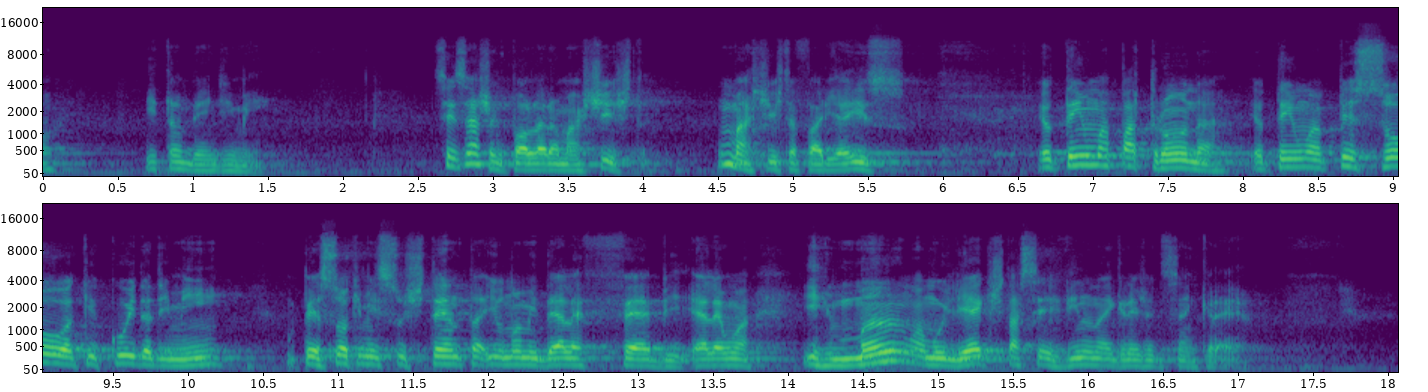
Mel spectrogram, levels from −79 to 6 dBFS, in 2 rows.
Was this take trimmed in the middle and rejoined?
no; 0 cuts

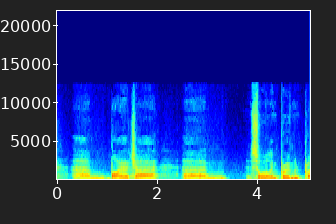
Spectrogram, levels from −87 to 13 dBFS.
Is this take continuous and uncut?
yes; 0 cuts

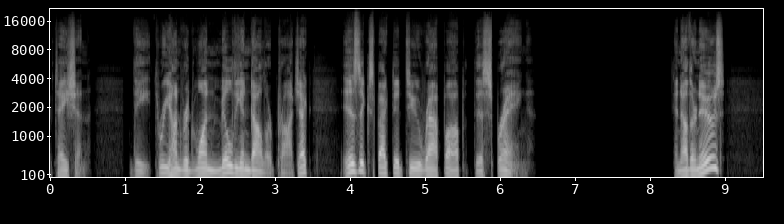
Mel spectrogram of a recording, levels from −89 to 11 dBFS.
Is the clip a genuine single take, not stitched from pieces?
no; 1 cut; at 1.0 s

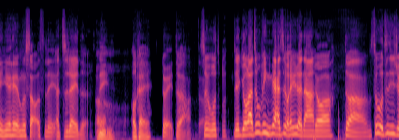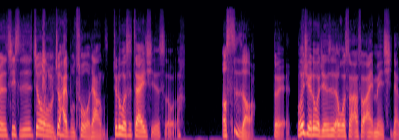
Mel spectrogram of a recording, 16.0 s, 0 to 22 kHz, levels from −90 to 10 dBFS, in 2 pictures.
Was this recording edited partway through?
yes; 3 cuts; at 1.8 s, 3.5 s, 10.1 s

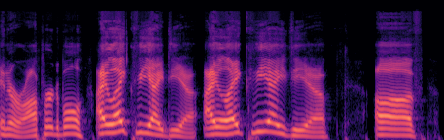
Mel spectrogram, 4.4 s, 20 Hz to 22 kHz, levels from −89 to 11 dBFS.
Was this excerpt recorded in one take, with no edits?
no; 1 cut; at 0.9 s

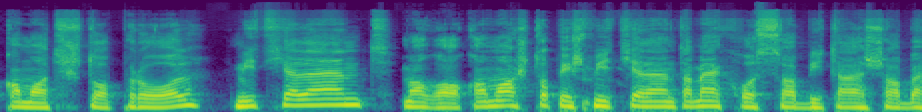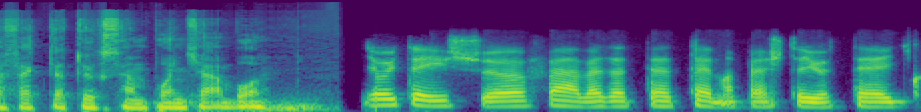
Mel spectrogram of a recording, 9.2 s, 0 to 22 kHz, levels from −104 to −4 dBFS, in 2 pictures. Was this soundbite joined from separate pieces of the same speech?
no; 0 cuts

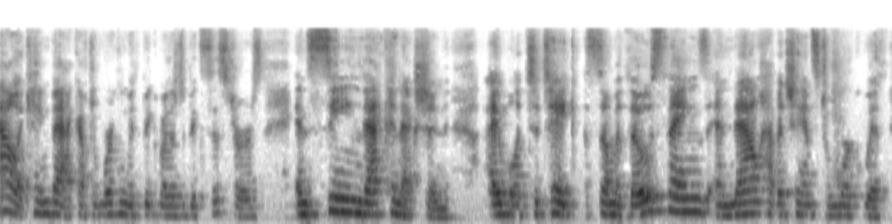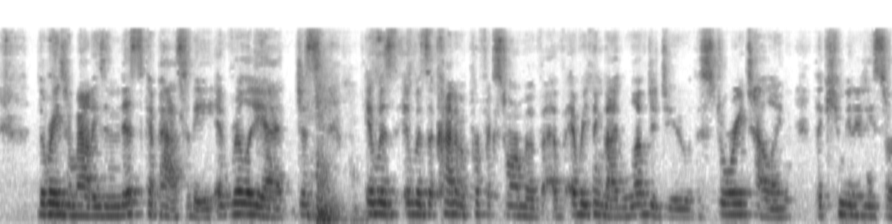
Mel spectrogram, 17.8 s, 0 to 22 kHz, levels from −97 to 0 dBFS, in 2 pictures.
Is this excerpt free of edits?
yes; 0 cuts

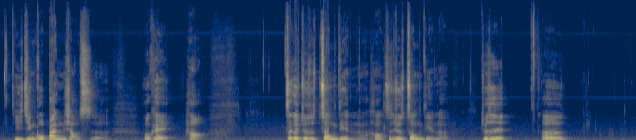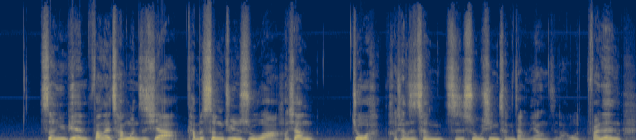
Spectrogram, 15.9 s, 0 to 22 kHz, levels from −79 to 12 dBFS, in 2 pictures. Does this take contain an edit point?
no; 0 cuts

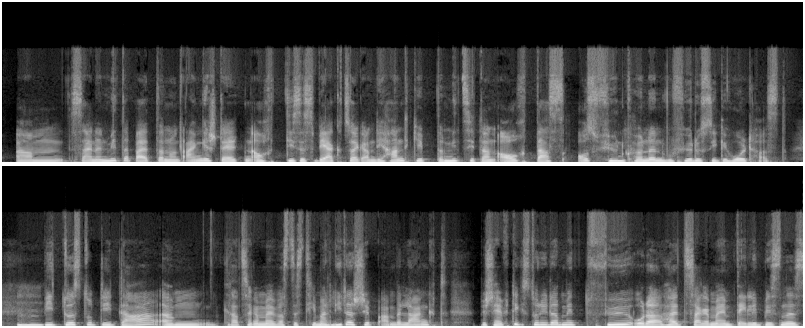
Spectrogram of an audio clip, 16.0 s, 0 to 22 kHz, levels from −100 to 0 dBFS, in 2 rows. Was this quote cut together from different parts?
no; 0 cuts

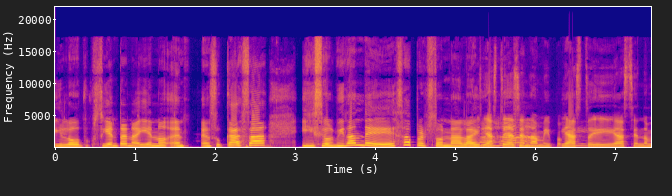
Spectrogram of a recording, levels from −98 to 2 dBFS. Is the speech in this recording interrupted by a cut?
yes; 2 cuts; at 5.3 s, 6.3 s

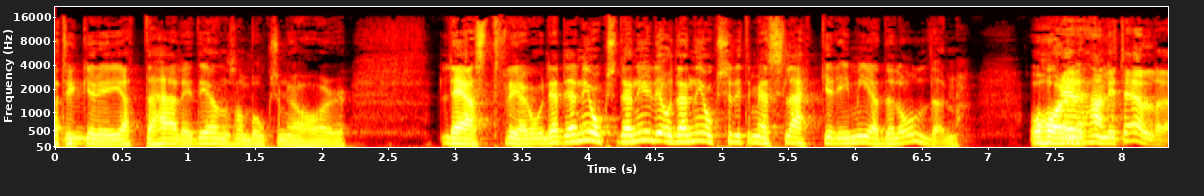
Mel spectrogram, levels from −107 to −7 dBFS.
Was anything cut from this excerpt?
no; 0 cuts

